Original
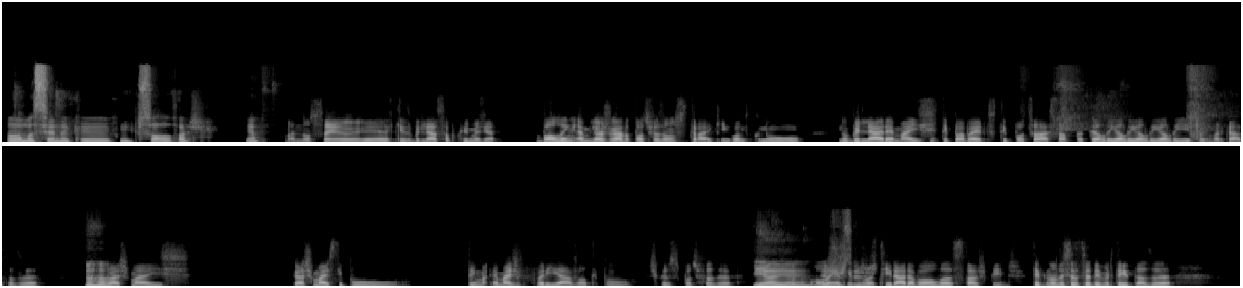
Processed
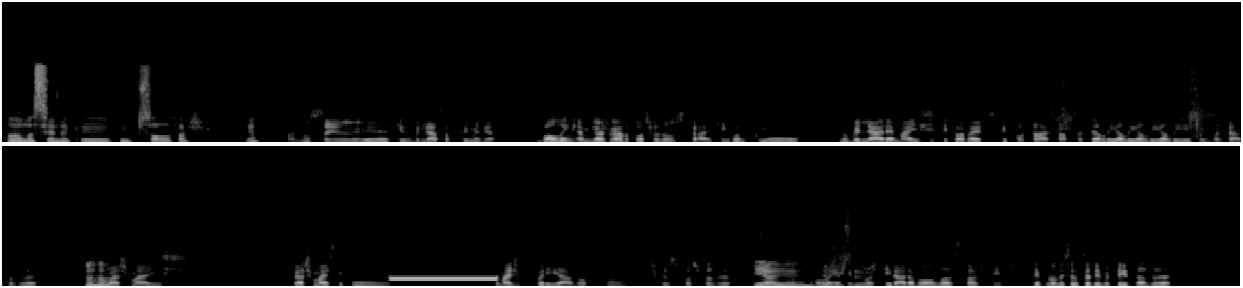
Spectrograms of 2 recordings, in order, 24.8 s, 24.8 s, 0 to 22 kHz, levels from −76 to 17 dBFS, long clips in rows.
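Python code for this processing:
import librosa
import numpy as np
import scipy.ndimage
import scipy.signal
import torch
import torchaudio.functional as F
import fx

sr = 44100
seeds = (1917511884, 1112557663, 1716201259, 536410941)

y = fx.cabinet(x, sr, low_hz=160.0, low_slope=12, high_hz=6700.0, hz=(180.0, 250.0, 440.0, 980.0, 2100.0, 5000.0), db=(10, 6, -9, -10, -9, 8), at=(3.0, 3.51))
y = fx.highpass(y, sr, hz=480.0, slope=12, at=(10.14, 10.8))
y = fx.high_shelf(y, sr, hz=4300.0, db=5.5, at=(13.51, 14.06))
y = fx.peak_eq(y, sr, hz=2100.0, db=-4.0, octaves=2.8, at=(20.08, 23.2))
y = fx.edit(y, sr, fx.bleep(start_s=16.27, length_s=1.07, hz=1300.0, db=-10.0), tone=tone)
y = fx.bin_expand(y, sr, power=2.0)
y = fx.peak_eq(y, sr, hz=560.0, db=8.0, octaves=0.22)
y = y * librosa.db_to_amplitude(-1.5)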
